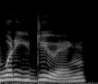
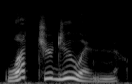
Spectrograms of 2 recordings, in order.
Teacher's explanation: pronouncing every single sound in what are you doing distinctly instead of the more natural, relaxed what you're doing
